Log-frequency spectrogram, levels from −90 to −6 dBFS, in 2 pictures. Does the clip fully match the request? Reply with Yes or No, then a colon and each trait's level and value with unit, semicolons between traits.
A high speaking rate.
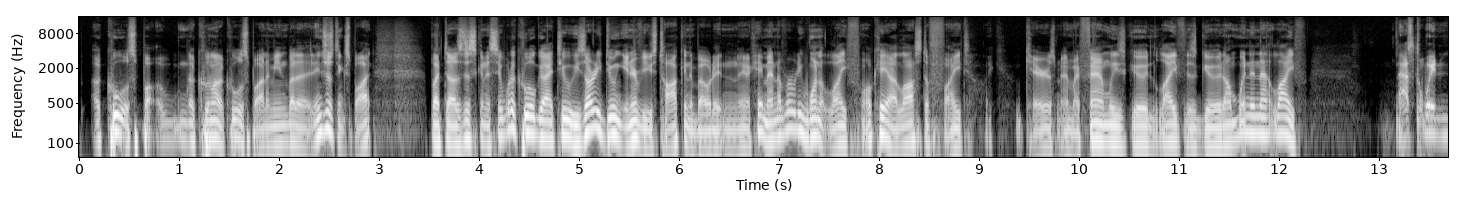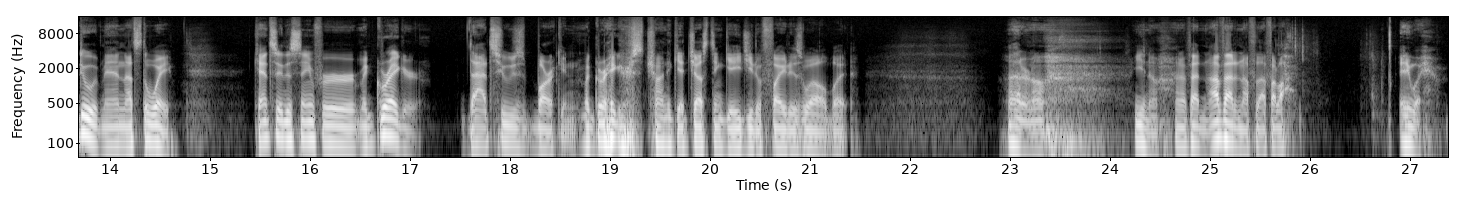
Yes: fast, 230 wpm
